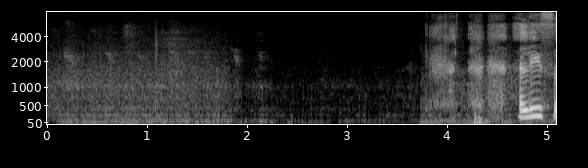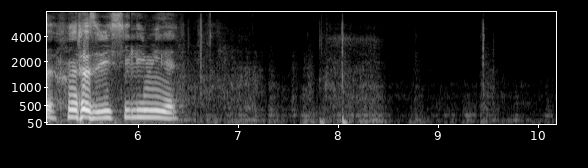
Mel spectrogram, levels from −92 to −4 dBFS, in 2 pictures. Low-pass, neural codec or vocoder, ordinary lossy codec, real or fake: none; none; none; real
